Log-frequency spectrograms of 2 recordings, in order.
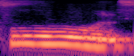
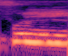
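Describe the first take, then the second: First: The vowel is long, as in 'oo'. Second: The vowel is short, as in 'full'. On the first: The speaker calls it right. "लंबा फूल" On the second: The speaker calls it wrong. "फुल नहीं है"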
